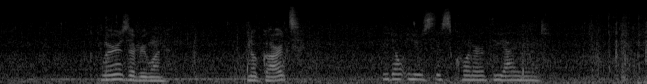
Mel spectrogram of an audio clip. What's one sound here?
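A young woman answers calmly at a lower volume.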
